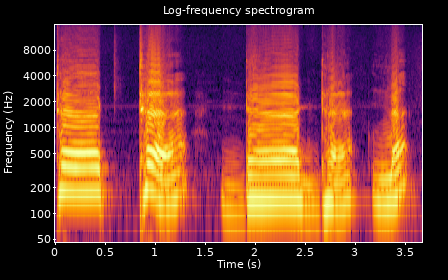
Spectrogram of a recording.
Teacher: ವರ್ಗ ತೃತೀಯಾಕ್ಷರಗಳು ಅವು ಮೂರ್ಧದಲ್ಲಿ ಹುಟ್ಟುವ ಕಾರಣಕ್ಕಾಗಿ ಅವುಗಳನ್ನು ಮೂರ್ಧನೆ ಅಂತಲೂ ಕೂಡ ಕರೀತಾರೆ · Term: ಮೂರ್ಧಾಕ್ಷರಗಳು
